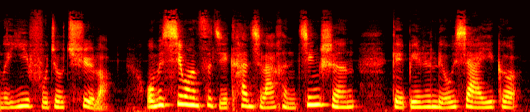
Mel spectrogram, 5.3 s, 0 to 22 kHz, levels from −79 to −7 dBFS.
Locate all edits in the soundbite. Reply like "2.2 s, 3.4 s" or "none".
none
